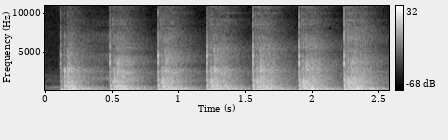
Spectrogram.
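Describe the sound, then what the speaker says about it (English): Seven evenly spaced heavy hammer blows drive a tool through sail material during a sail repair, each a loud close thud with a short decay, no talking. "Just use a hammer."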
